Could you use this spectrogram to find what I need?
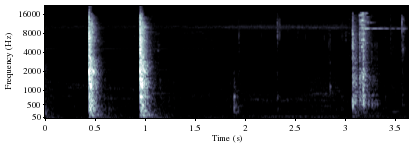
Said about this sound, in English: Okay, this is going to be loud. This is probably going to distort in the recording. So I position my screwdriver at the point where I want to make a cut all the way through, and I just punch it by hammering it.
